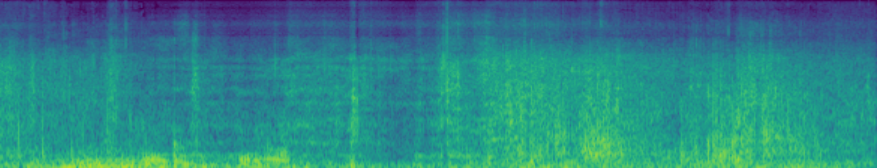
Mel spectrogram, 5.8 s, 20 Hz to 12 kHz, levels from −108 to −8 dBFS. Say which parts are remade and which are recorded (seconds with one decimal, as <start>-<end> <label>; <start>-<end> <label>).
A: 0.0-1.0 recorded; 1.0-3.3 remade; 3.3-5.9 recorded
